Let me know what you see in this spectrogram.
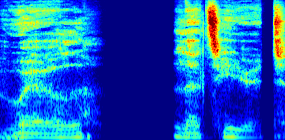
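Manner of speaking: deep, gruff, beastly bear voice. Retelling a game, the speaker voices the shifter across the circle in a deep, gruff, bear-like voice. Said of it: "deep, gruff, bear-like voice say".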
